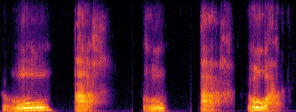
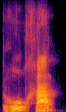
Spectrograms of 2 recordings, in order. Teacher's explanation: Porque Lo que hace el pataj furtivum es que se vuelve como una especie de diptongo, como una especie de diptongo. Se une el sonido de shurek con el sonido de pataj.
